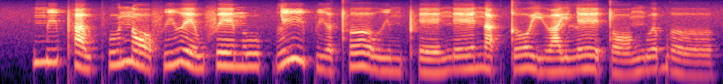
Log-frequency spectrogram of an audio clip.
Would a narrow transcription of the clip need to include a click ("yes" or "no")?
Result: no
